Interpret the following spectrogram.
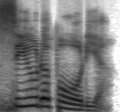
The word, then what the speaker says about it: pseudopodia: special structure what's that we don't pronounce that p that's pseudopodia pseudo means fake fake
